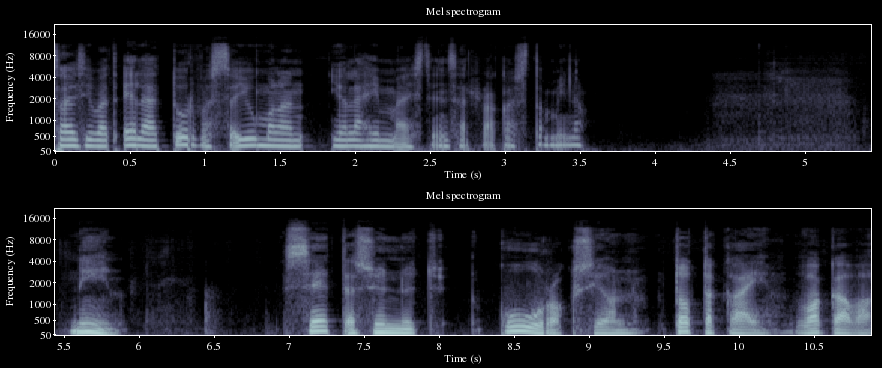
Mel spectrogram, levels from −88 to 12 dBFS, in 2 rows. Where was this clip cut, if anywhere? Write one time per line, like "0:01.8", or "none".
none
